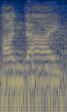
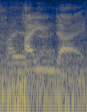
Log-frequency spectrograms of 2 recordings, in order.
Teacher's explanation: Americans make it like two syllables like hyundai. Australians three syllables hyundai.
